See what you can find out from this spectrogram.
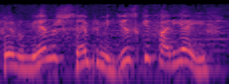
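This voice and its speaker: A Brazilian actress playing a talkative, self-assured neighbour in a radio drama, explaining herself in a proper, insistent way. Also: female voice, fairly high pitch, sing-song, normal speed. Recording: dull old radio recording, music behind.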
